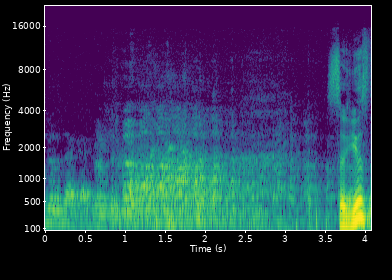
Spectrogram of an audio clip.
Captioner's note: speaking in foreign language; audience laughing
